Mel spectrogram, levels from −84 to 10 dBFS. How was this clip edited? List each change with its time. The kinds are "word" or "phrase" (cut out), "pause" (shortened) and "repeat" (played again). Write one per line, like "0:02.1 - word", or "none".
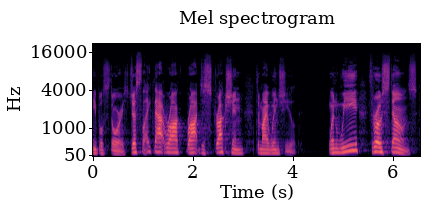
none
